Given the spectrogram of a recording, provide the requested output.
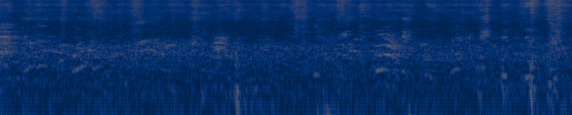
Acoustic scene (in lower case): park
